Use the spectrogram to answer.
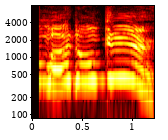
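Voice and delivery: put-on very high, drawn-out childish wail; upset child. Upset child answering a parent, mock high-pitched wail. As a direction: whine it like a child refusing to listen.

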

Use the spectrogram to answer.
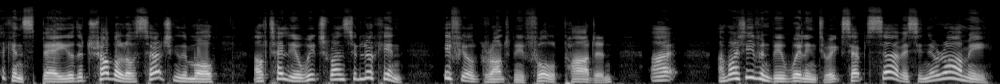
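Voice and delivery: high-pitched, eager bargaining plea; pleading. A narrator's reading. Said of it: "Biggs pleaded".

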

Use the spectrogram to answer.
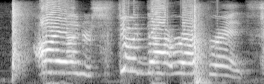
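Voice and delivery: high, loud, slowly stretched exclamation; hammed-up triumph. Player delighted at catching a reference, exaggerated triumphant shout. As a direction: proclaim it with mock-heroic volume.

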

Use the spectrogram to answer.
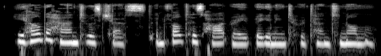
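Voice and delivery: usual speaking voice

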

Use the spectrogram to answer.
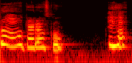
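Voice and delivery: very high, airy put-on voice; put-on agreeableness. Student handing over phone to respect rules, high put-on agreeableness. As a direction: agree in a very high fake-easy voice. Feigned compliance with rules, retold.

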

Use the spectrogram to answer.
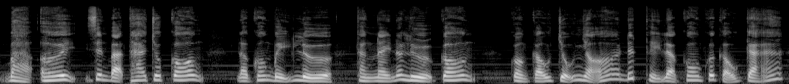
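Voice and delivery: high, pleading, tearful wail; bursting into tears. A narrator's reading. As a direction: beg for mercy through sobs. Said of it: "nó liền khóc òa lên".

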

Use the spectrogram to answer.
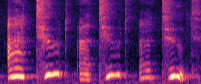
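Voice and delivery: high, loud sneezing toot; squeaky tugboat sneeze. Acted. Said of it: "sneezed Alice".

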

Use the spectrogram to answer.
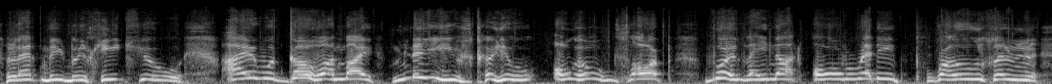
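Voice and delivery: high, loud, very slow begging; last plea seizing up into a stuttering freeze; freezing ghost. A narrator's reading. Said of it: "even the words froze".

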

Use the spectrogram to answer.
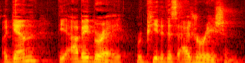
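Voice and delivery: usual speaking voice

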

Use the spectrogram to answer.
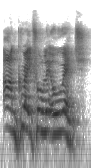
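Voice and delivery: high, loud stepmother voice; squeamish, careless stepmother; coarse stepmother. A narrator's reading.

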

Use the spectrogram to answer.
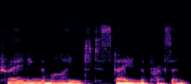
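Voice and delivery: calm, unhurried meditation voice with long pauses; even, settled delivery in short, spaced phrases; guided meditation. Acted. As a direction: gently guide them inward, leaving space between phrases.

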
